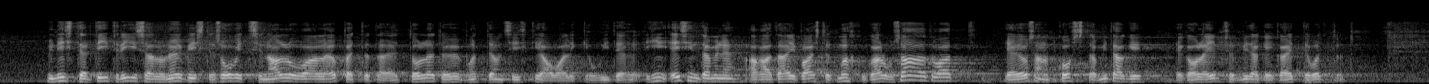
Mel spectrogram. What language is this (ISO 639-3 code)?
est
